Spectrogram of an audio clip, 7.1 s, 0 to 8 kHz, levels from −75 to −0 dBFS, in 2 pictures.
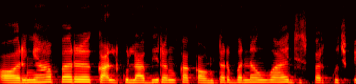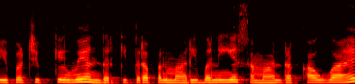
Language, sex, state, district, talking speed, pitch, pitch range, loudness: Hindi, female, Uttar Pradesh, Deoria, 220 wpm, 215 Hz, 210-225 Hz, -28 LUFS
